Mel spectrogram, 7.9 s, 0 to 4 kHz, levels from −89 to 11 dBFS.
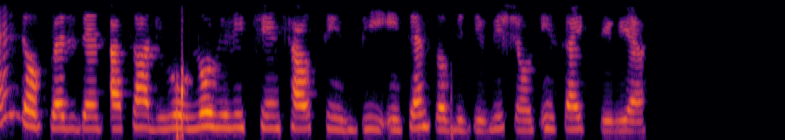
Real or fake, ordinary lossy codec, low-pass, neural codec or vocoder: real; none; 3.6 kHz; none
